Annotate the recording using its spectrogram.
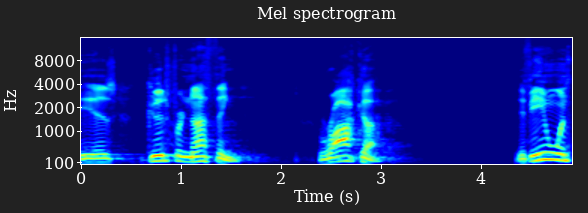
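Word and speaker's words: Raca: does doesn't it I I can't do it with the true gutural sounds of Hebrew but it almost sounds like you're about to hakal Lugi in somebody's face Rocka and in Jesus's day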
